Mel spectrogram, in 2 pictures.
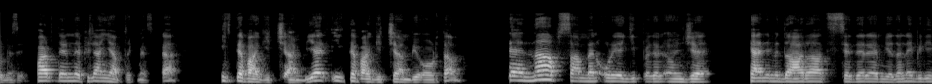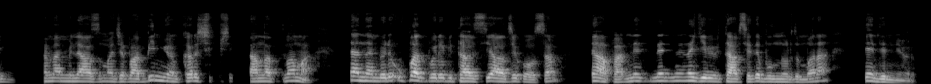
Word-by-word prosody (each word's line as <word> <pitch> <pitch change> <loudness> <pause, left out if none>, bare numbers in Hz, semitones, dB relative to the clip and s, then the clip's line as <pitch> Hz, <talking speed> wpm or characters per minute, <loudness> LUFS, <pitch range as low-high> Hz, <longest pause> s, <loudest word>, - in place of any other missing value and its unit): Mesela, 100 -2 -10
partnerimle 165 -2 +4
plan 160 +1 -1
yaptık. 140 -8 -3
Mesela, 100 -3 -6 0.4
ilk - - -6
defa - - +6
gideceğim 145 - -2
bir - - -3
yer, 180 +1 +5
ilk 170 -3 -4
defa 140 -5 +4
gideceğim 115 -1 -2
bir 115 - +1
ortam. 110 -1 -3 0.4
Ben 185 -2 +3
ne - - +3
yapsam 210 -9 +5
ben 140 - +2
oraya 145 0 +1
gitmeden 135 0 -5
önce 130 -1 0 0.4
kendimi 150 -2 +2
daha 135 -1 +5
rahat 135 -1 +1
hissederim 135 -2 -3
ya 120 - -4
da 130 - -2
ne 140 +1 -4
bileyim, 135 -6 -7 0.3
hemen 150 +1 -3
mi 145 - -4
lazım 140 -1 -1
acaba, 135 -1 -2
bilmiyorum. 170 -9 -3
Karışık 155 0 -3
bir - - -15
şekilde 145 -2 -7
anlattım 140 +2 -2
ama 170 -1 -3 0.3
senden, 175 -5 +2
böyle, 155 +3 +2
ufak, 175 -1 +3
böyle, 155 -1 0
bir 150 - -5
tavsiye 145 +2 +2
alacak 140 0 +2
olsam 110 -2 -4 0.3
ne - - +3
yapardın? 120 +4 +1
Ne 160 -1 -3 0.3
ne 170 0 -4
ne 175 - +4
gibi 150 -3 +3
bir 135 - -9
tavsiyede 135 +1 +2
bulunurdun 125 -3 -3
bana? 135 +5 -2 0.4
Seni 160 -6 +1
dinliyorum. 100 -8 -3
140 Hz, 195 wpm, -24 LUFS, 130-155 Hz, 0.4 s, defa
